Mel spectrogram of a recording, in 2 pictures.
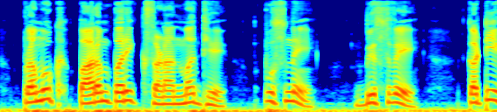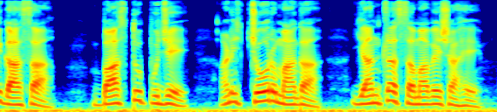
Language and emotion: Marathi, neutral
